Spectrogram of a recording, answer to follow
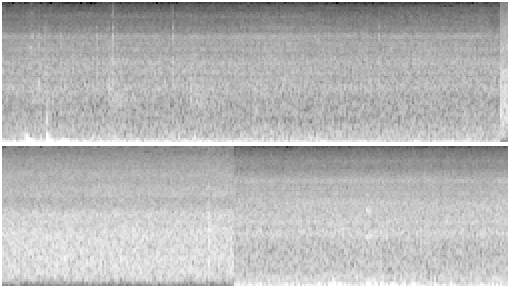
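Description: Steady rushing of river whitewater through a rocky gorge, heard as an even noise, with a low rumble under it and a few thumps in the first half-second. The sound changes abruptly about five seconds in and again past seven seconds, when the low rumble drops out and then returns.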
